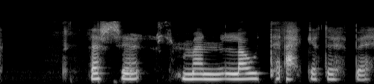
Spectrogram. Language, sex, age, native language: Icelandic, female, 9, Icelandic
